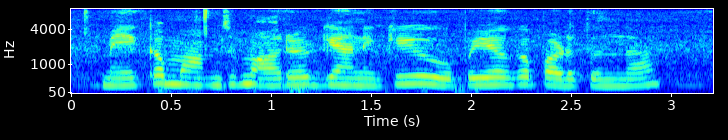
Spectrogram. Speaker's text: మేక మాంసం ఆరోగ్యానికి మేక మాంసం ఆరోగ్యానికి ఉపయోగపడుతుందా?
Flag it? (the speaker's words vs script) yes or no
yes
